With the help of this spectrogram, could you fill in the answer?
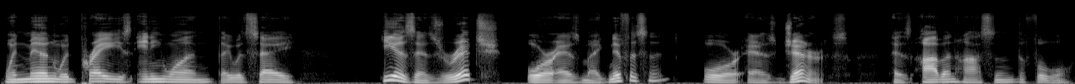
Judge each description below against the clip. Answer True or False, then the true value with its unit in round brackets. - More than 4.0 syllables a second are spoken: False (3.9 syllables/s)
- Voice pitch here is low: True (115 Hz)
